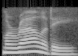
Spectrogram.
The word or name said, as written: morality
